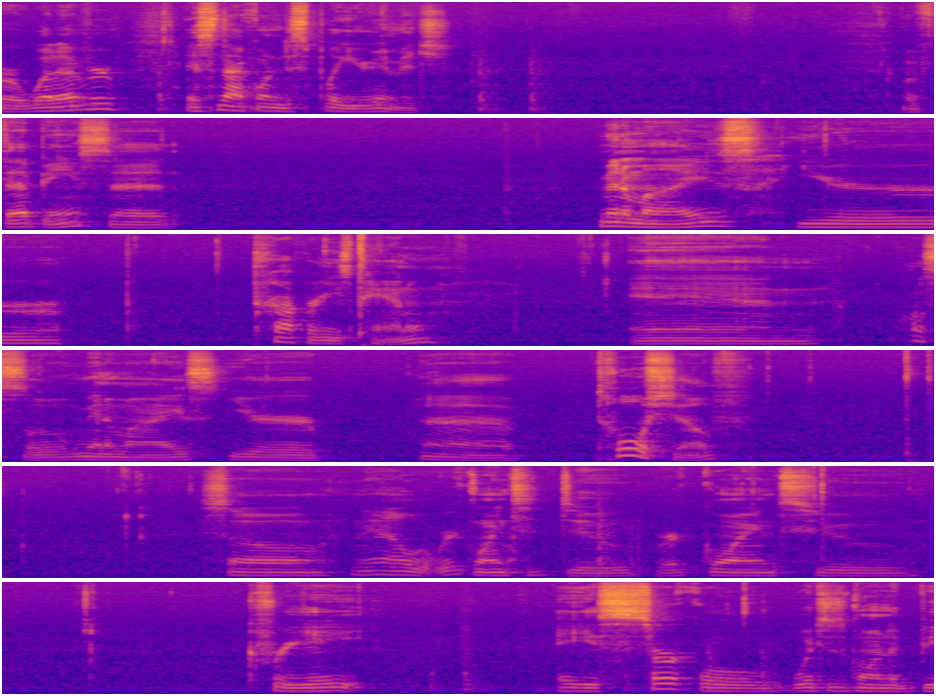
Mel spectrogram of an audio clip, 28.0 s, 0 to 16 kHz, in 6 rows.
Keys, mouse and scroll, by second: 11.0 n, 18.4 t.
